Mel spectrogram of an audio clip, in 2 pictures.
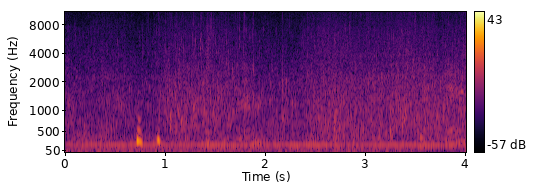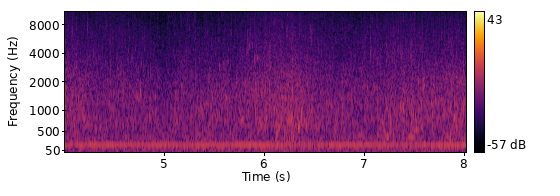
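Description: Gentle water sounds around a stand-up paddleboard as the paddle dips, under a steady low hum. Two short pitched calls come about a second in.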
